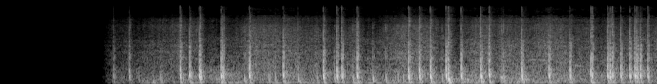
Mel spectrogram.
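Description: Aerial fireworks bursting: a rapid, dense string of sharp bangs and crackles, several a second, starting about a second in.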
